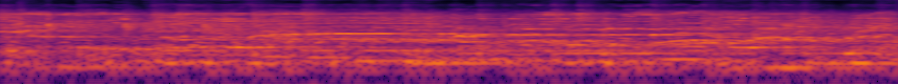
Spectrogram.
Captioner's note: scattered applause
